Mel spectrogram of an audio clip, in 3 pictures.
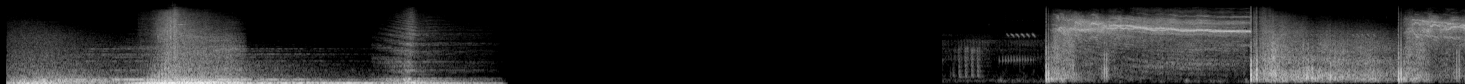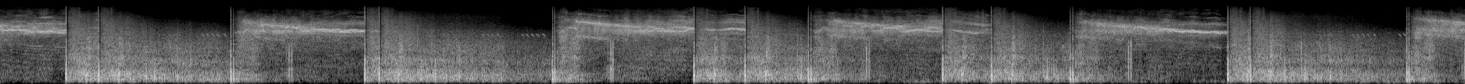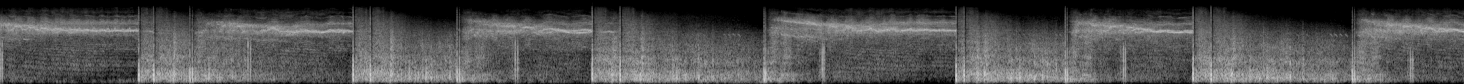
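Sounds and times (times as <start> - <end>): firework shots whistling: 10.4 - 12.8, 14.0 - 43.9
firework stars crackling: 10.4 - 43.9.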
